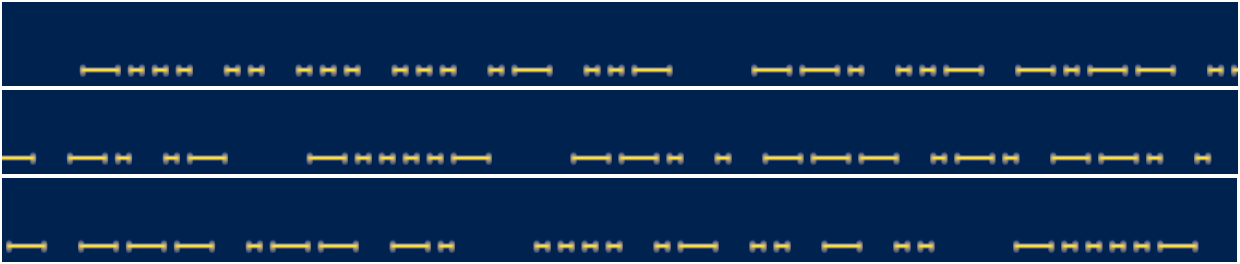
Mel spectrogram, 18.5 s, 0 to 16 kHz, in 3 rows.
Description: Morse code, heard as a keyed tone, about 20 wpm, 600 Hz. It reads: BISSAU GUYANA - GEORGETOWN HAITI -
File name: CW / Practice / NationalCapitals20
